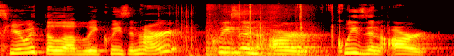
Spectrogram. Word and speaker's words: Cuisinart: Cuisinart, yeah, that's how you say that. We pronounce it Cuisinart for some reason, or we have for too long, so we're trying to correct it.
